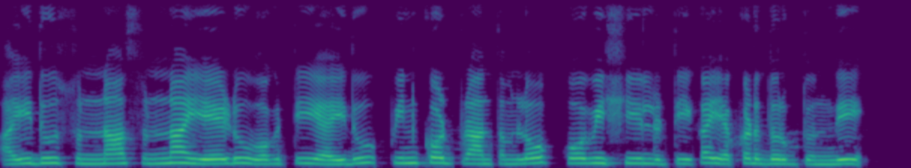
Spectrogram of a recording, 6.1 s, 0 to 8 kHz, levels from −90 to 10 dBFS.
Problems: background sounds at intervals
